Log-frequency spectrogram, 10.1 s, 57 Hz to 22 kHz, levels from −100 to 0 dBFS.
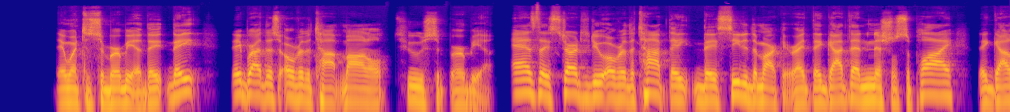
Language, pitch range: English, 95-125 Hz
